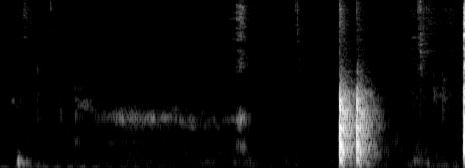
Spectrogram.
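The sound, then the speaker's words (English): A brief coughing fit after breathing in coffee: two harsh coughs in quick succession, then a sharp third one a moment later, against an otherwise quiet background with faint breaths. “I have my little coughing fit there.”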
